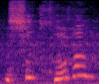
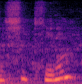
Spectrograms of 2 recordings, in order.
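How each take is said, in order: First: Higher, softer disbelief; a light stunned aside; incredulous. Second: Said in the usual way. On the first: Retold or imitated. Mother replaying her disbelief at daughter, higher and softer. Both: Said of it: "this is what I was thinking".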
